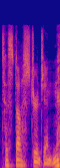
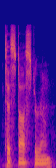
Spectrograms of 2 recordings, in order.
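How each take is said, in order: First: The word ends with a 'rogen' sound. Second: The word ends with a 'rone' sound. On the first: "There are a lot of people that I've talked to and they're like" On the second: "Say it again for me"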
